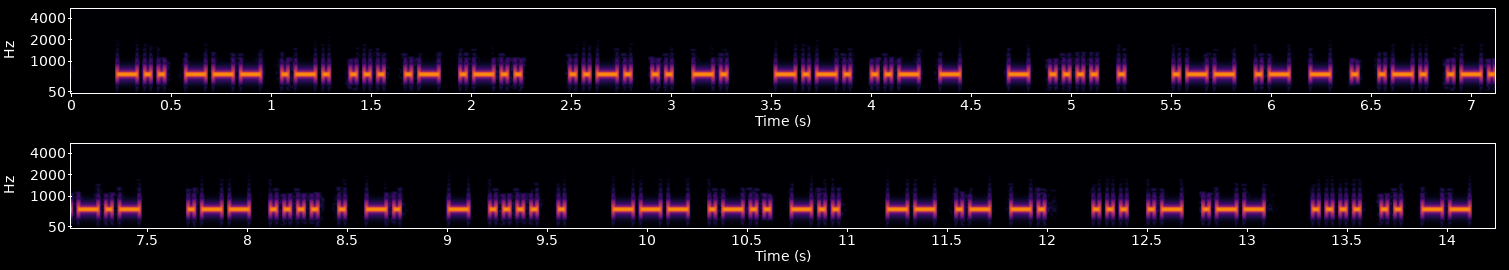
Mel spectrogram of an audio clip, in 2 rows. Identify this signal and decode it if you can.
Morse code, heard as a keyed tone, about 34 wpm, 600 Hz. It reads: DORSAL FIN CUT THE WATER. WHEN THE OLD MAN SAW HIM
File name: the old man and the sea 2 35wpm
